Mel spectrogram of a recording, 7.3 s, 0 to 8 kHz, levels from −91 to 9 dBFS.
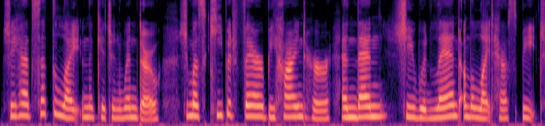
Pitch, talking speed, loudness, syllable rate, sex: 230 Hz, 205 wpm, -17 LUFS, 4.5 syllables/s, female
